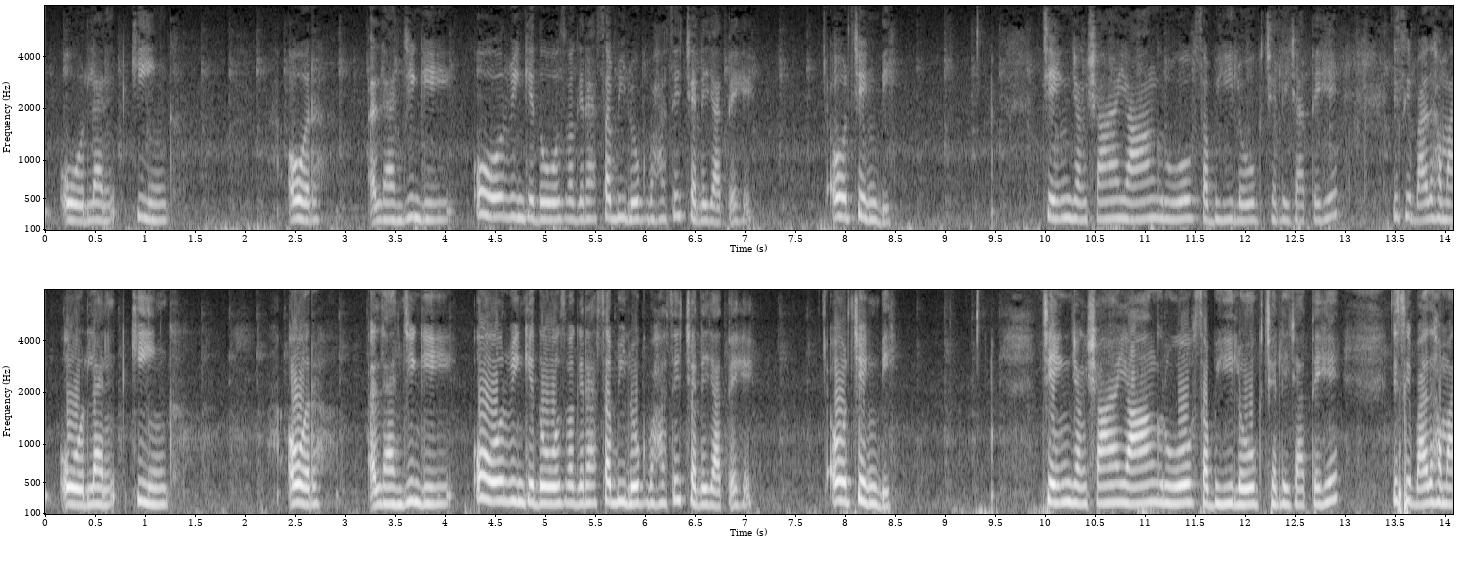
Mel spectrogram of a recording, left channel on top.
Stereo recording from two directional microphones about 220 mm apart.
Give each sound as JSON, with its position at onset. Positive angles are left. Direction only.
{"t": 0.2, "sound": "a woman's voice", "side_deg": -30}
{"t": 2.4, "sound": "a woman's voice", "side_deg": -25}
{"t": 9.3, "sound": "a sound", "side_deg": -30}
{"t": 10.0, "sound": "a woman's voice", "side_deg": -30}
